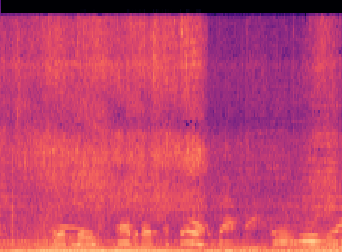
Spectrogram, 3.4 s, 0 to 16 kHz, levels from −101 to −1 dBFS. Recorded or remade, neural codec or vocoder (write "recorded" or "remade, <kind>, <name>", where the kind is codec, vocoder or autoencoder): recorded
